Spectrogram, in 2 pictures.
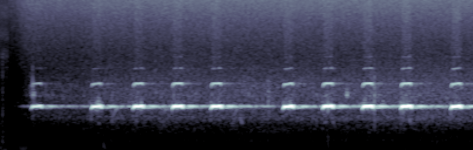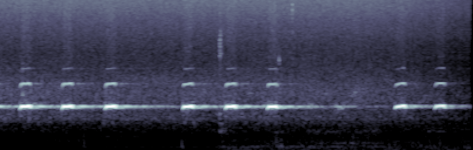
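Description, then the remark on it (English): A saw-whet owl's monotonous tooting call repeats steadily, clear whistled notes about two or three per second, with brief pauses between runs, alone with no voices. “The sound that gives this little bird its name is usually heard at night. It is supposed to resemble the sound of a saw being sharpened on a whetstone.”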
